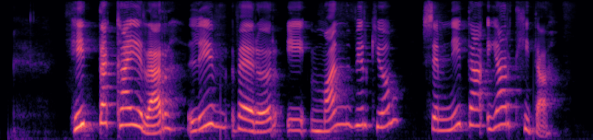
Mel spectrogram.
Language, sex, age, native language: Icelandic, female, 40-49, Polish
